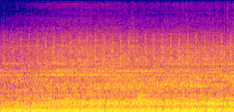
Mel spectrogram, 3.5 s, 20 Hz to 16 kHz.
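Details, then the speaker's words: Chevrolet C10 on first start after reinstalling the front engine parts: fast, busy metallic rattle over a loud, even V8 idle with exhaust heard; rattle in the engine, source still unknown, no fluid leaks. "y'all can probably hear the exhaust we it's got a rattle in the little motor yeah you can hear it better on this"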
